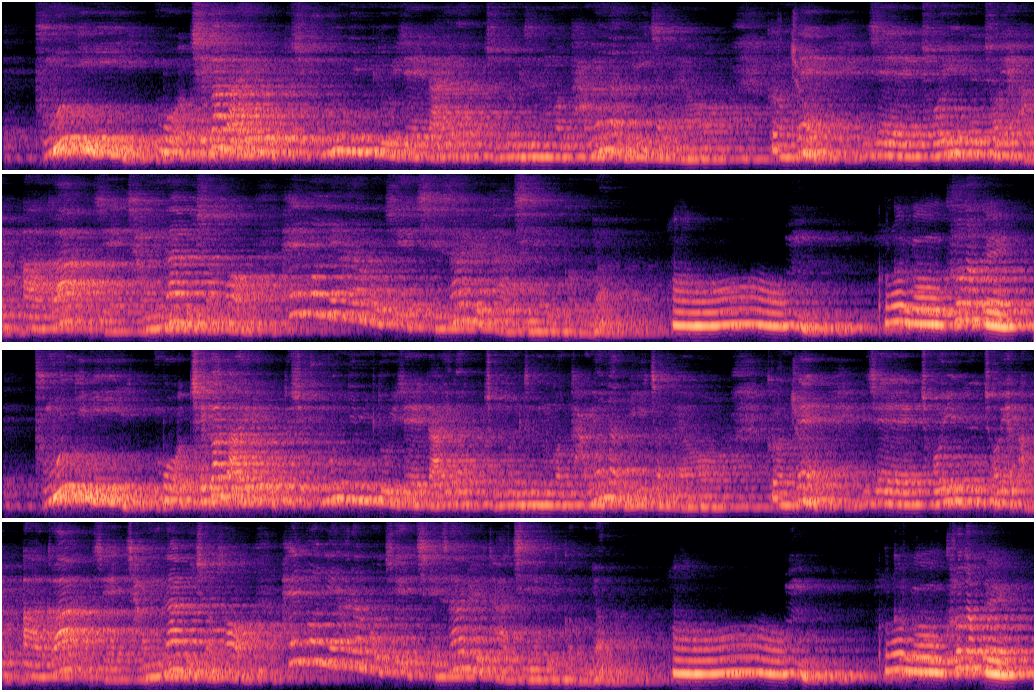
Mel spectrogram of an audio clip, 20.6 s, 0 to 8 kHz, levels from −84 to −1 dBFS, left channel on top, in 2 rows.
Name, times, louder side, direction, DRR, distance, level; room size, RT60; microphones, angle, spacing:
voice 1, 0.3-10.3 10.5-16.4 18.1-18.4 19.2-20.3, equal, 35° right, -5 dB, 3.3 m, -23 dB
voice 2, 7.7-8.2 17.0-18.2 19.1-19.8 20.1-20.5, equal, 10° left, 4 dB, 0.4 m, -18 dB
11.0 x 10.5 x 9.1 m, 2.9 s
head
